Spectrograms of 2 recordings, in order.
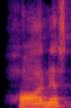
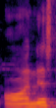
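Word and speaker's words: honest: ನಾನು ಪ್ರೊನೌನ್ಸಿಯೇಷನ್ ಮಾಡ್ತಾ ಇದೀನಿ ಹಾನೆಸ್ಟ್ ಅಂತ ಪ್ರೊನೌನ್ಸ್ ಮಾಡ್ತಾ ಇಲ್ಲ ಆನೆಸ್ಟ್ ಅಂತ ಪ್ರೊನೌನ್ಸ್ ಮಾಡ್ತಾ ಇದೀನಿ ಸೋ ಆನೆಸ್ಟ್ ಅಂತ ಪ್ರೊನೌನ್ಸ್ ಮಾಡಿದಾಗ ಎ ಅನ್ನುವಂತ ಶಬ್ದ ಬರೋದ್ರಿಂದ ಓವೆಲ್ಸ್ ಎ ಅನ್ನೋದು ಒಂದು ಓವೆಲ್ ಅಲ್ಲ ಸೋ ಎ ಅನ್ನುವಂತ ಶಬ್ದ ಉಚ್ಚಾರಣೆ ಆಗೋದ್ರಿಂದ ಅಲ್ಲಿ ನಾನು ಆನ್ ಅಂತಕಂತದ್ದನ್ನ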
